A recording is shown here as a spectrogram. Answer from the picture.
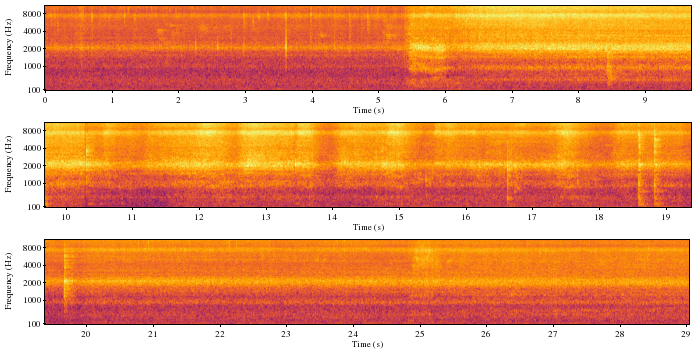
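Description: Black chickpeas, soaked overnight, tipped into hot oil and onion-tomato masala in a pressure cooker: a loud sizzle starts suddenly about five seconds in, then swells and ebbs as a spoon stirs and knocks against the metal pot. It then settles to a steady, softer sizzle.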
